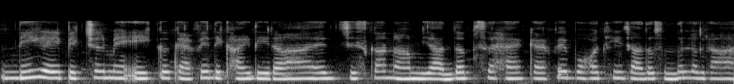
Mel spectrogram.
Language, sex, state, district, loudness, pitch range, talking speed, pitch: Hindi, female, Punjab, Fazilka, -13 LUFS, 265-290 Hz, 170 wpm, 275 Hz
